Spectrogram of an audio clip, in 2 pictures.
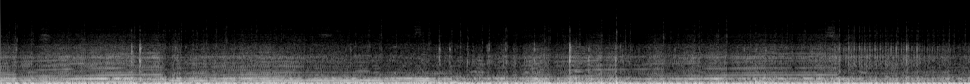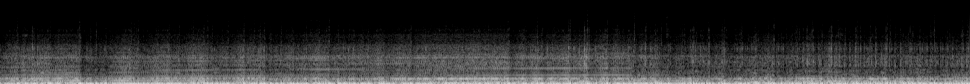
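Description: Car engine heard from inside the cabin while driven hard on a race circuit, its pitch climbing and falling back again and again as it accelerates and shifts or lifts off, over steady road and wind noise.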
